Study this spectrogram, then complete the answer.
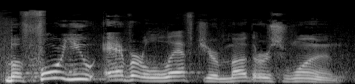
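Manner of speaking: ordinary delivery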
